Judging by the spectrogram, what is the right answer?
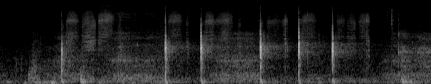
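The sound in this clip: Writing an equation by hand: soft scratching strokes, then five sharp, separate taps spaced about half a second apart, with no talk.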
